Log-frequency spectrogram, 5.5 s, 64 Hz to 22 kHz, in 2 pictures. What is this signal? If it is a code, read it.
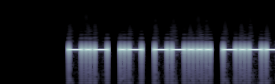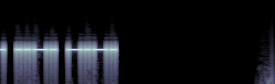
Morse code, heard as a keyed tone, about 34 wpm, 700 Hz. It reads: KA7YFC
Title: Speed Racing - USA 2x3 Call Signs 28wpm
